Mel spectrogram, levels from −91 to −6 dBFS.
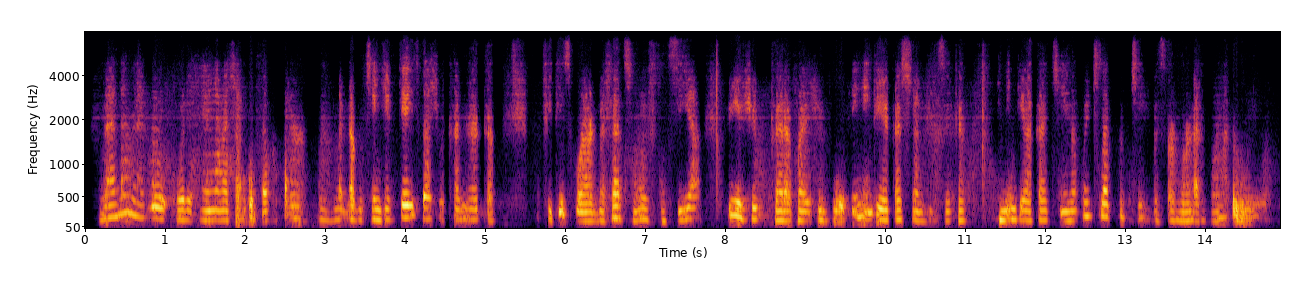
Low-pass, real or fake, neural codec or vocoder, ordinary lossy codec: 7.2 kHz; fake; codec, 44.1 kHz, 0.9 kbps, DAC; Opus, 24 kbps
